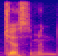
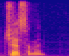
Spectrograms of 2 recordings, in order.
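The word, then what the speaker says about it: Jessamyn: Well, how do you say her first name? Jessica? Jessica? It's not Jessica. Duke? How do you say Duke's first name? – Jessamine Duke. – Jessamine? Mm-hmm.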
